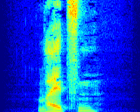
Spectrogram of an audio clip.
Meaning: 1. wheat 2. ellipsis of Weizenbier (“wheat beer”)
- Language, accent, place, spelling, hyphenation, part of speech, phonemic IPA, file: German, Germany, Berlin, Weizen, Wei‧zen, noun, /ˈvaɪ̯tsən/, De-Weizen.ogg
